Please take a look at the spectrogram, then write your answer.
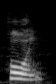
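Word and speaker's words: whole: निकाला हुज डब्ल्यूए का ह में साउंड निकला होल यहां भी डब्ल्यूए का साउंड ह में निकला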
